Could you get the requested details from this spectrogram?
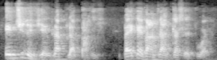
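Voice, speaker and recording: A man's voice: mid-range voice, big pitch swings, fast talker, a bit bright, roomy sound. Mocking man ranting on a livestream. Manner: mocking, repetitive, laughing. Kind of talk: taunting livestream rant.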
